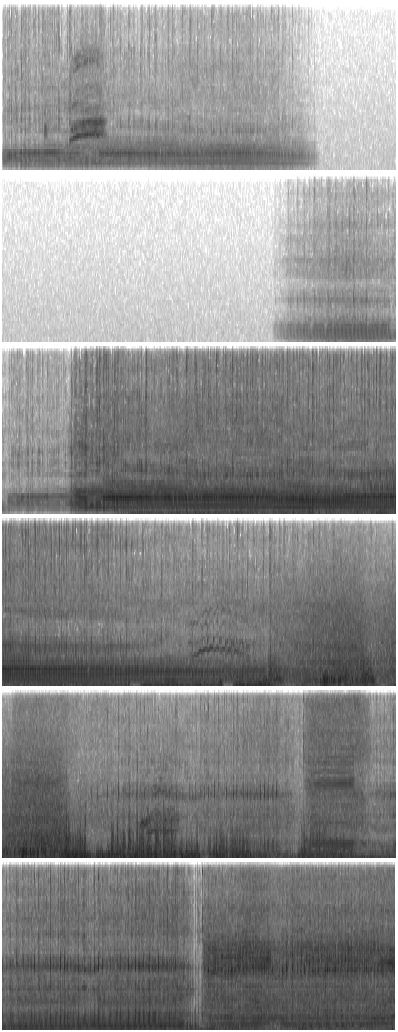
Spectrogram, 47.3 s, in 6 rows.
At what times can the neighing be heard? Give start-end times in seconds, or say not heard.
0.8-2.1, 27.3-28.9, 34.2-35.1.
